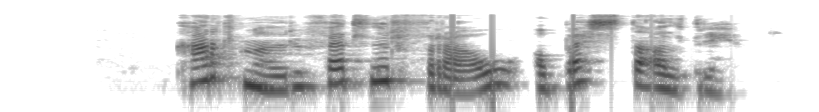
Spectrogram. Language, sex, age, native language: Icelandic, female, 50-59, Icelandic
